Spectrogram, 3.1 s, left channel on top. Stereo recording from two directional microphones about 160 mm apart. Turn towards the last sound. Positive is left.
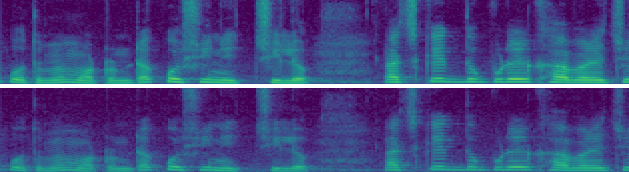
turn(degrees=35)  # may be behind; listen again after turning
